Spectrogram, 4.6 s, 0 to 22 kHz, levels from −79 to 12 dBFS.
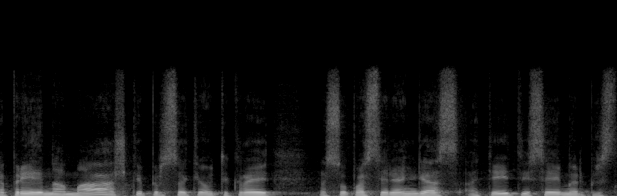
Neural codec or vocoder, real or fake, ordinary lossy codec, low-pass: autoencoder, 48 kHz, 32 numbers a frame, DAC-VAE, trained on Japanese speech; fake; AAC, 96 kbps; 14.4 kHz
